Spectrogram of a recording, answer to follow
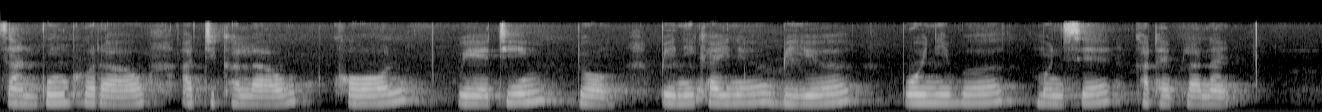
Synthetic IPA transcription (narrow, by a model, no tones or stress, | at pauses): z̥anbuŋpʰɯɾawatikʰalawkʰɔlwetʰiŋdɔb̥enikʰajnɯbiɯ | b̥ɔjnibɯmɯnsekʰatʰajpʰlanaj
